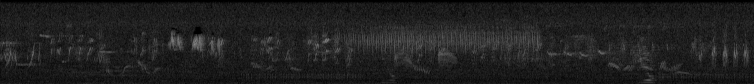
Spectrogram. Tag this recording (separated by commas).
Animal, outside, rural or natural, Environmental noise, Speech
